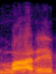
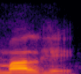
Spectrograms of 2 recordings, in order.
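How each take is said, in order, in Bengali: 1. মাঝখানে 'r' ধ্বনি আছে, কোনো 'h' নেই। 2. 'l' এর পরে একটা স্পষ্ট 'h' ধ্বনি আছে। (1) "কোরিয়ানদের সাথে কথা বলার সময় দেখেন মারে বলে না" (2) "মাল মালহে বলে"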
